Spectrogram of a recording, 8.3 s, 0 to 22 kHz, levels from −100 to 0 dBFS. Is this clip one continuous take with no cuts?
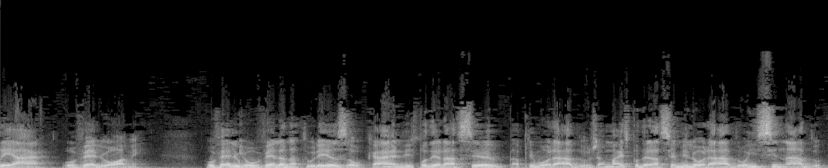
no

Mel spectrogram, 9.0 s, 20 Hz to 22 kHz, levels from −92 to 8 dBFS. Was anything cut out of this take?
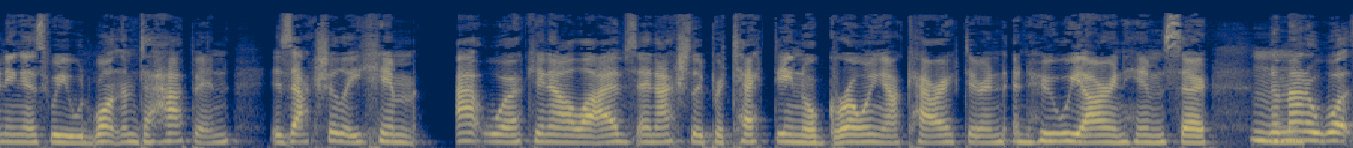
no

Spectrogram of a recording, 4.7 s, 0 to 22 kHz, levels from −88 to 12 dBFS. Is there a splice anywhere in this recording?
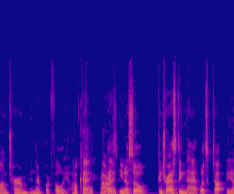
no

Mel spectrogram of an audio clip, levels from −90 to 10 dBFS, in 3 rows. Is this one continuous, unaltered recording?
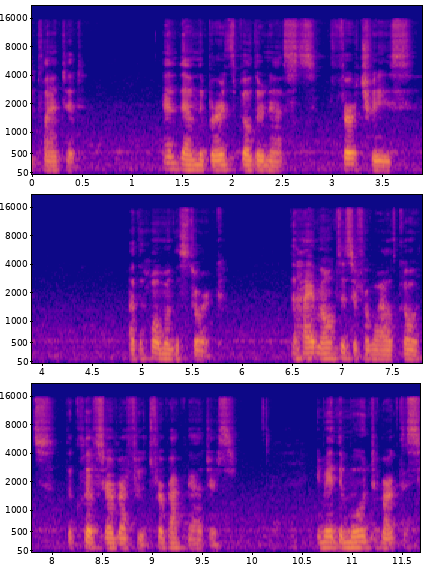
yes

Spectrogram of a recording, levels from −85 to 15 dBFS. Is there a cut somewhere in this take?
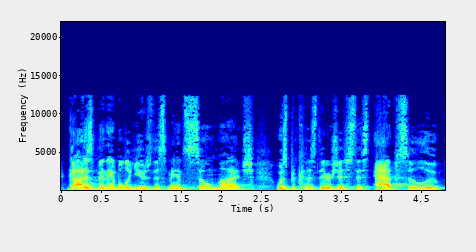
no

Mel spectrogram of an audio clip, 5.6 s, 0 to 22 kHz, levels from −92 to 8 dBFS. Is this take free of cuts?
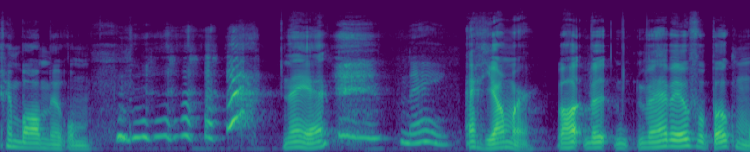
no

